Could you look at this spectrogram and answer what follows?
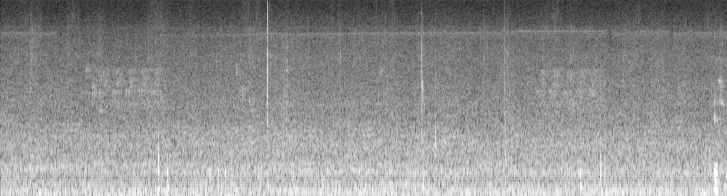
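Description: Honey bees in a double deep eight-frame hive give a steady, fairly quiet buzz throughout a frame inspection, with a few brief clicks and knocks over the drone.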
